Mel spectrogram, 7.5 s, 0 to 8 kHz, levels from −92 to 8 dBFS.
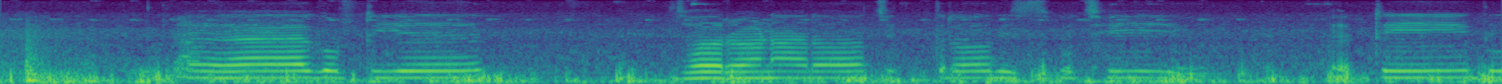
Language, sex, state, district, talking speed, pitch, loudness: Odia, male, Odisha, Khordha, 65 wpm, 195 Hz, -19 LUFS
